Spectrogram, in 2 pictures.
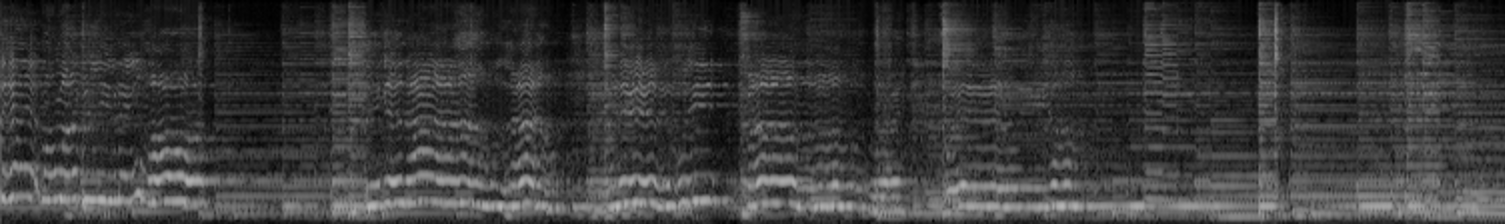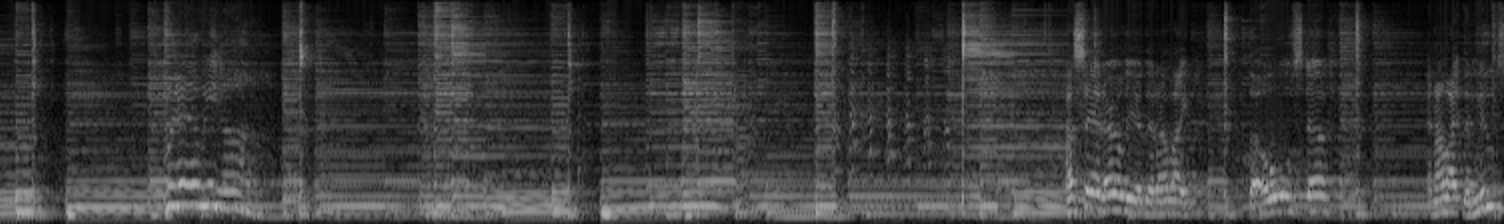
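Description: A man singing live to his own strummed acoustic guitar. The voice carries the first ten seconds or so and comes back near the end, with the guitar playing on between.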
